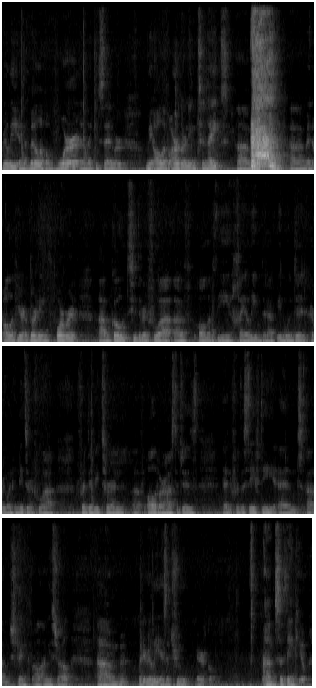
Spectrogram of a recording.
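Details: Adult man with aphasia after a stroke six years earlier, with memory loss and loss of use of an arm; difficulty speaking, writing and reading, knows what to say but can't get it out; reading a prepared text aloud; aphasia after stroke.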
